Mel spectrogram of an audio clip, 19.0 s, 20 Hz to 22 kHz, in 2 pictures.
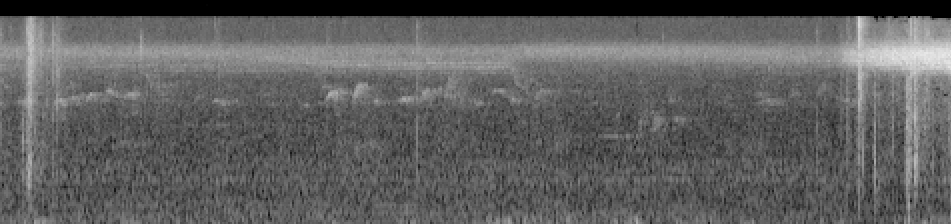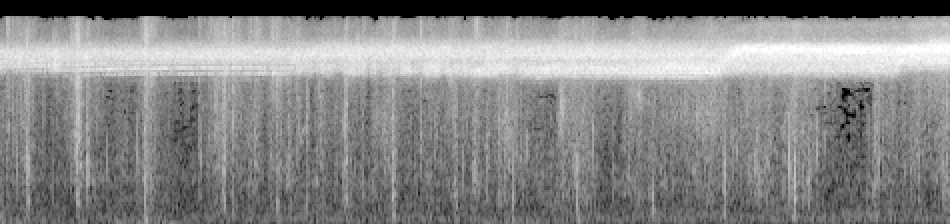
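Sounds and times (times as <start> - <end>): footsteps on forest trail: 0.0 - 0.7, 8.4 - 19.0
cicada buzzing: 8.4 - 19.0.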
